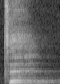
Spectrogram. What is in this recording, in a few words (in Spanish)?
"frío", Otomí, hombre; Percepción; INALI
